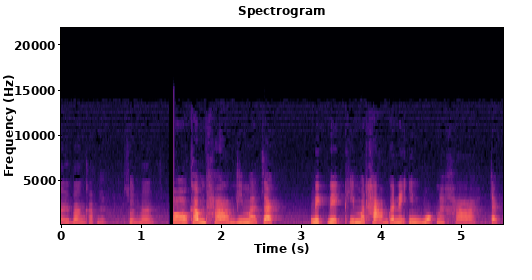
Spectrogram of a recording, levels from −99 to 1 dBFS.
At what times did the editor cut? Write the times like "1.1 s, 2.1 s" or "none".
none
